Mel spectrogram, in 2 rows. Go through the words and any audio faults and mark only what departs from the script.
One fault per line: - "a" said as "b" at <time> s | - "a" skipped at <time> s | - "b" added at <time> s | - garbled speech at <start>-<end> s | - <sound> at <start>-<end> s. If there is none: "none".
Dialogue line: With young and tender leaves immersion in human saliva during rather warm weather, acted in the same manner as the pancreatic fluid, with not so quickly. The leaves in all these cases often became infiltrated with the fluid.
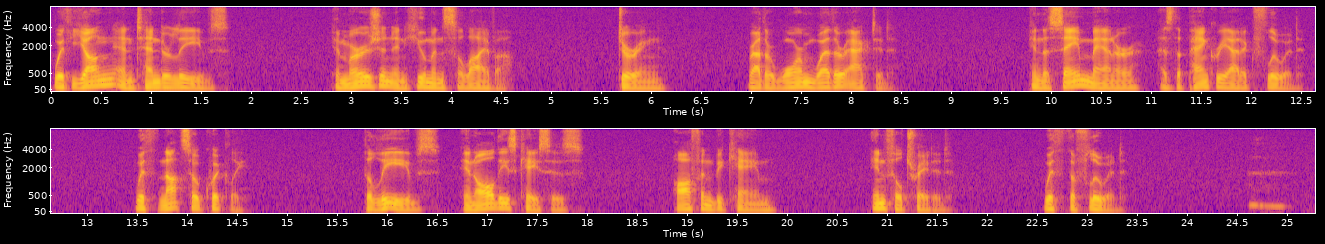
- sigh at 24.6-25.1 s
